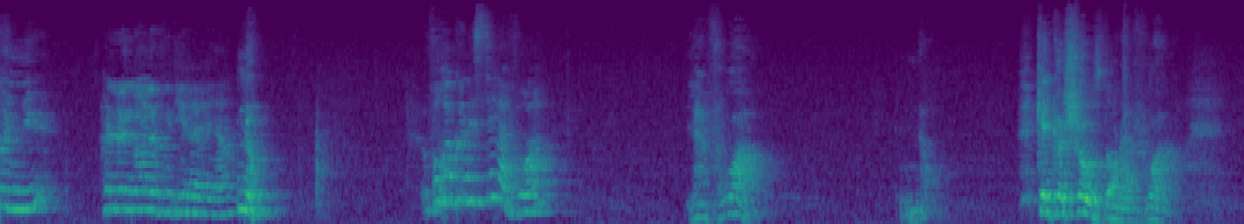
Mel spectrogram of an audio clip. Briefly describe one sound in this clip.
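A young woman speaks calmly, close by.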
